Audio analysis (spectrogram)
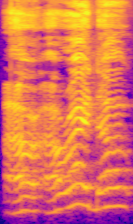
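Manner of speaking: high, baffled mock all right; stunned put-on voice; imitating his own confused reply; confused agreement. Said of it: "I'm like".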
